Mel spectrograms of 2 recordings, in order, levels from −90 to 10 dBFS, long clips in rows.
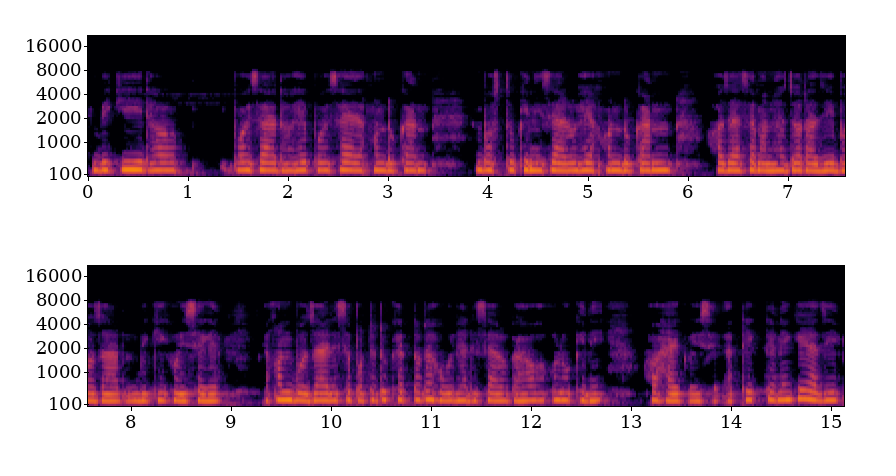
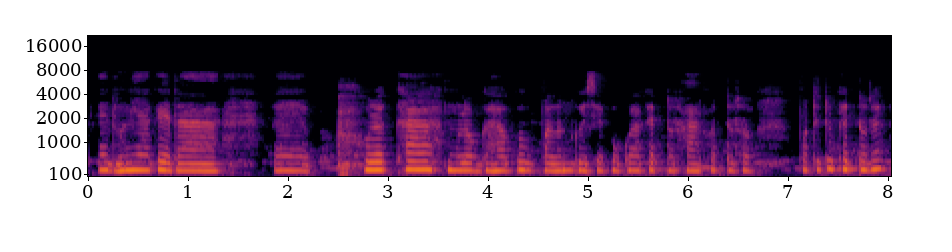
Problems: none marked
